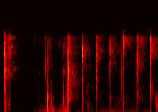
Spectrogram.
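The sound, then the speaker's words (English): A run of crisp finger snaps, about nine of them, landing at a fairly steady rhythm, with a faint low hum beneath some of them and no voices. “I'm going to get some finger snaps in there, too.”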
